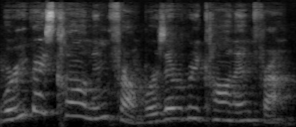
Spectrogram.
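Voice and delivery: quick, bright eager question; excited. Real, not acted. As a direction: ask eagerly, high and fast. Eager question to live viewers.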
